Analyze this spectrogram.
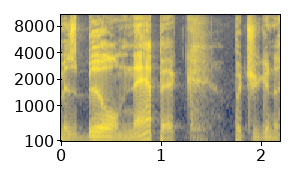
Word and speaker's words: Knapik: And my name is Bill Knapik, but you're going to say, "Oh man, I don't know how to spell that." Well, here's the key, Kevin. The K is silent, so just go to Bill.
